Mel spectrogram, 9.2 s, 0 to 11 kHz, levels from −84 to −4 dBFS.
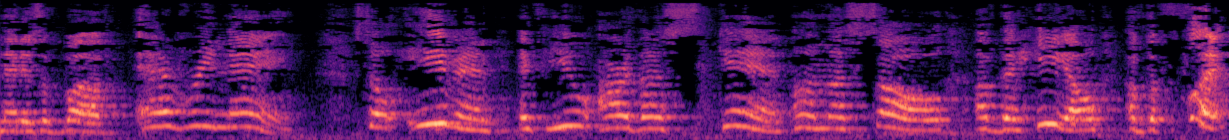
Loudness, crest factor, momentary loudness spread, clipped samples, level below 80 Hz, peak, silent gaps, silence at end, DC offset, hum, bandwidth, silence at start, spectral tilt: -25 LUFS; 18 dB; 10 LU; under 0.1%; -58 dBFS; -6 dBFS; none; 0 s; under 0.1%; none; 10.5 kHz; 0 s; -3.5 dB/octave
